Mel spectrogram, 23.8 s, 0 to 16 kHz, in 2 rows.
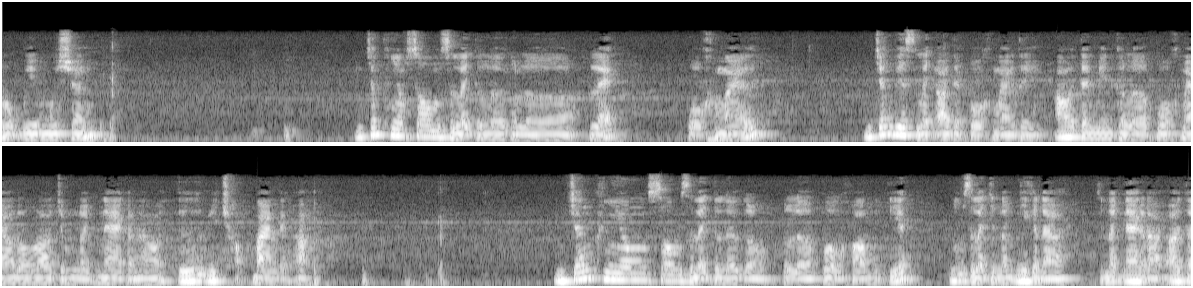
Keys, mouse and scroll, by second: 0.7 ctrl+g, 7.8 click, 15.4 ctrl+Num_Lock, 15.4 click, 15.8 ctrl+g.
